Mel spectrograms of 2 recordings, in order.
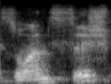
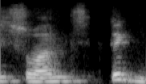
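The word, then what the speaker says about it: zwanzig: 20, या फिर अच्छा, इसकी 2 प्रोनाउंसिएशन है। स्वांसिश भी बिल्कुल ठीक है, अगर कोई स्वांसिश बोल रहा है वो भी ठीक है, और अगर कोई स्वांसिग बोल रहा है, स्वांसिग, वो भी ठीक है।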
